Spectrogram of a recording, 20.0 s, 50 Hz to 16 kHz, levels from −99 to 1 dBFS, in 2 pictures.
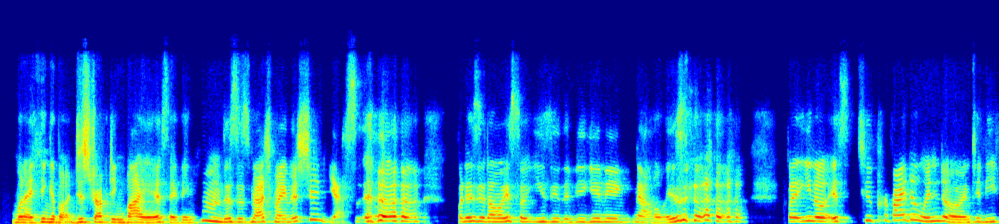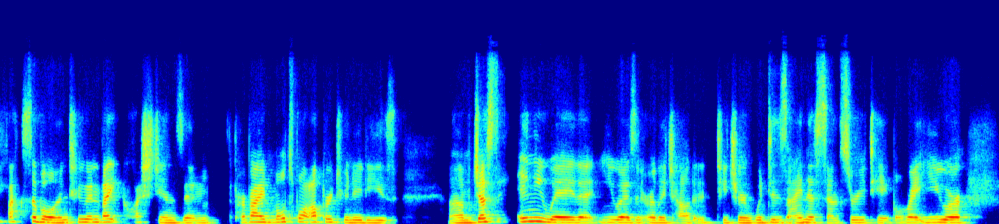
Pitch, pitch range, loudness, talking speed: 220 Hz, 190-260 Hz, -22 LUFS, 195 wpm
